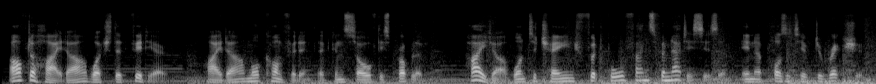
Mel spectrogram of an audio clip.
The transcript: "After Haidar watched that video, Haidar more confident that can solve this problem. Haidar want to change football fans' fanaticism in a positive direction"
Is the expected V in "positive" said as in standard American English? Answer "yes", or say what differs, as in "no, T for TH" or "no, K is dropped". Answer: yes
